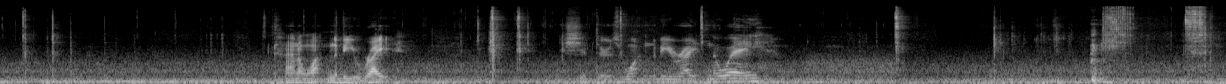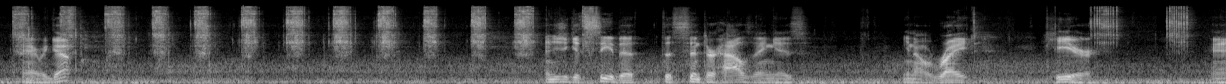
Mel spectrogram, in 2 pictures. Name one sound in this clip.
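Metal parts clink and knock together.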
